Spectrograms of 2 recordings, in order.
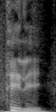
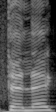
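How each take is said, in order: First: Both vowels are closed, like é. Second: Both vowels are open, like è. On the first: This is the less common way of saying it. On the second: This is the more common regional way of saying it.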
